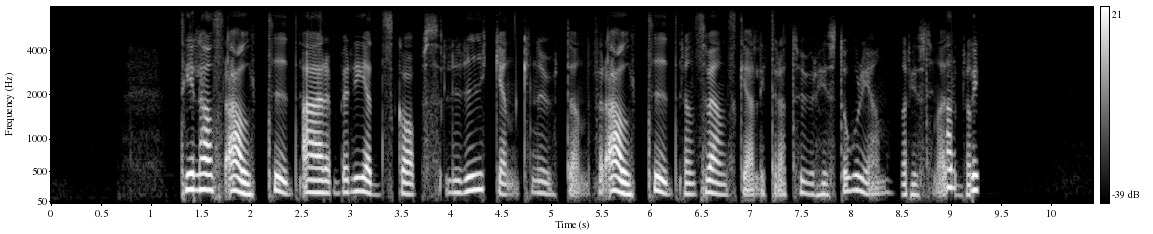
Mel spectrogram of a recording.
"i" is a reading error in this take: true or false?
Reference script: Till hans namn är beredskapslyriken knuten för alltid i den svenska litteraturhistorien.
true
